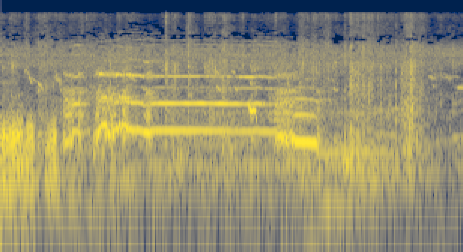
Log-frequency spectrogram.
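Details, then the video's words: Loud rooster crow: a brief rising opening, then a long steady harmonic note lasting about two seconds that falls at the end. Low clucks follow. "rooster sound/rooster crowing/rooster song"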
